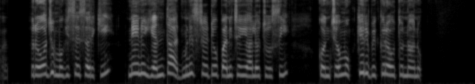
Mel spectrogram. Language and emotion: Telugu, fearful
